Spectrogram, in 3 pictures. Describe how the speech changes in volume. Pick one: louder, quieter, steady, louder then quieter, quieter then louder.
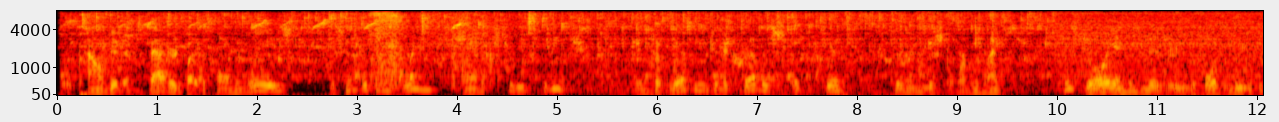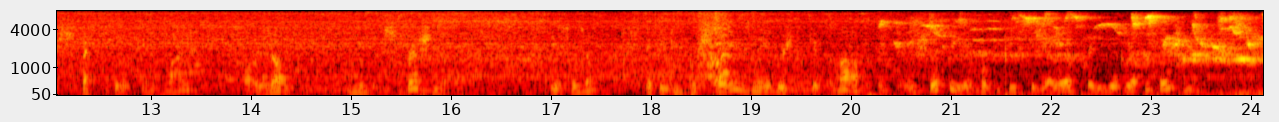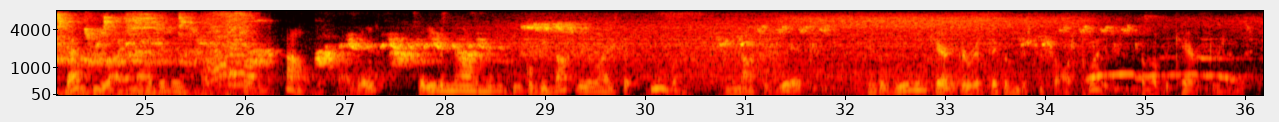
steady.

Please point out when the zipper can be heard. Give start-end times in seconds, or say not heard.
3.0-4.5, 17.7-18.9, 25.6-26.1.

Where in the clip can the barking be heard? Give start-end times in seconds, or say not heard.
not heard.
